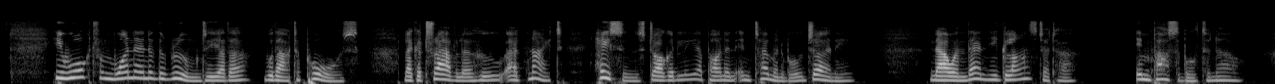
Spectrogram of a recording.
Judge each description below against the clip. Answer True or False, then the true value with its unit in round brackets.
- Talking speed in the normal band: True (170 wpm)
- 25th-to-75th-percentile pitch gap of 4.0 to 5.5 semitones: True (4.9 semitones)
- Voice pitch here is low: False (195 Hz)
